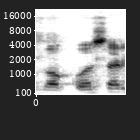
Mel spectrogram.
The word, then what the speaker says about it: बक्सर: बोलने का उच्चारण लैंग्वेज तो वो बकोसर को बक्सर कहने लग गए अब बक्सर कहने लगे तो फिर वही आज तक वो प्रचलन में है बक्सर ही रह गया बकोसर बक्का माने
